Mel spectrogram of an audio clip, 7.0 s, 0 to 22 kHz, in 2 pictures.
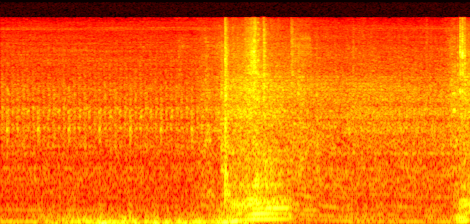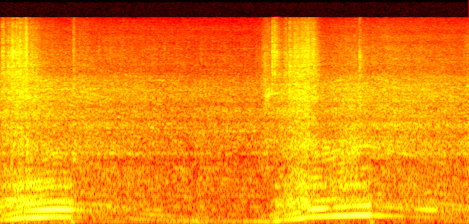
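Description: A 2021 Mercedes-Benz E 450 Cabriolet's 3-liter turbocharged inline-six revs hard three times in separate bursts, each rising and falling, with a low idle rumble between them.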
